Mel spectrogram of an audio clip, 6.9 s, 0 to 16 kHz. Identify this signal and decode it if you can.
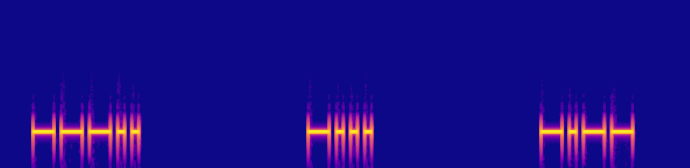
Morse code, heard as a keyed tone, about 17 wpm, spaced as for 5 wpm, 700 Hz. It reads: 8BY
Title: USA Call Signs - 8x Character Spacing - 17wpm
